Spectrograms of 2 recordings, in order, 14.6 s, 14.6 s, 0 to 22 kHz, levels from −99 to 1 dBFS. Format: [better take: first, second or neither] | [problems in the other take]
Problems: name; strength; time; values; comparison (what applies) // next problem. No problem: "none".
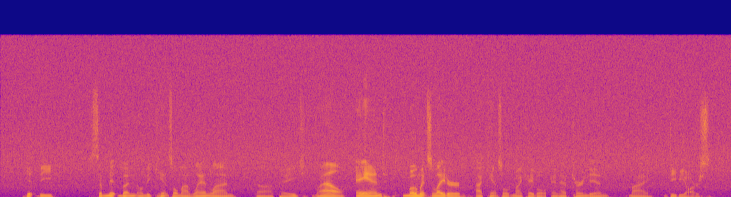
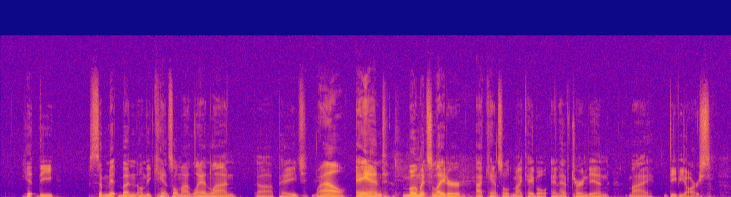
second | hiss; loud; throughout; 2 dB below the speech; faint in the second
